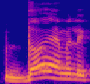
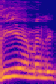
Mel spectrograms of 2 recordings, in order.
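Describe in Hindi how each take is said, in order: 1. 'The' को छोटे 'uh' स्वर के साथ बोला जाता है। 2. 'The' को लंबे 'ee' स्वर के साथ बोला जाता है। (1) "द एमएलए क्यों नहीं?" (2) "दी एमएलए क्यों कहते हैं"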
